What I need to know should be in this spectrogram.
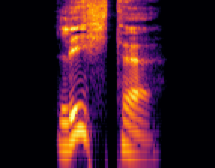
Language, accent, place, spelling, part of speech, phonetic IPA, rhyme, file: German, Germany, Berlin, Lichte, proper noun / noun, [ˈlɪçtə], -ɪçtə, De-Lichte.ogg
- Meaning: 1. nominative/accusative/genitive plural of Licht 2. dative singular of Licht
